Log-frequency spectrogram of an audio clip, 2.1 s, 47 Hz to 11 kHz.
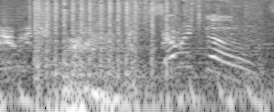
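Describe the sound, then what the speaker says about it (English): An SMG fires a fast rattling burst in Borderlands 2, sharp repeated shots running for about a second amid game effects and whooshing sounds, loud and close. "Let's switch back to the SMG here."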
